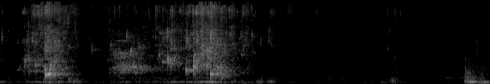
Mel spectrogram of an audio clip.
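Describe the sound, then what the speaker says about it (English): Water splashes by hand as a face is wetted at a sink before a shave, in close bursts over the first two seconds, then quieter trickles and drips, with a final splash at the end. "Let me wet my face and get it going."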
